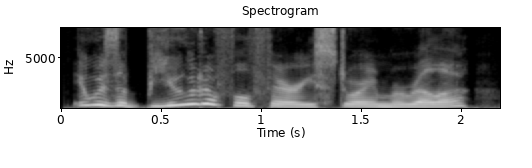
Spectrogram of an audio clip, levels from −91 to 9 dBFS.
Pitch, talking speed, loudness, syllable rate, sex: 260 Hz, 190 wpm, -15 LUFS, 6.7 syllables/s, female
